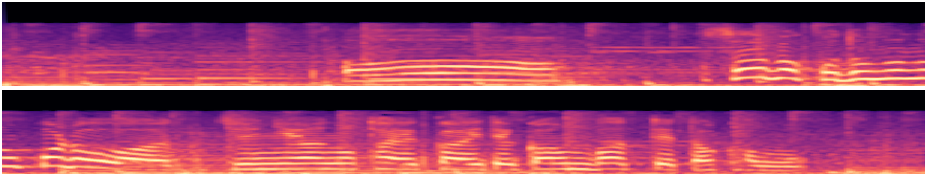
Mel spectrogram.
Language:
Japanese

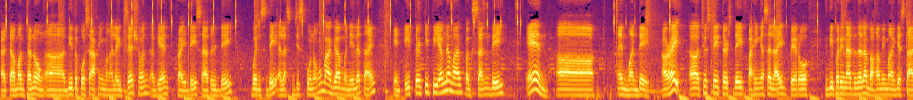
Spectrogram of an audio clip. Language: Filipino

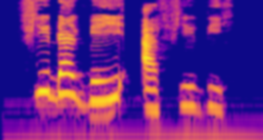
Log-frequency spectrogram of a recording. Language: Aja (Benin)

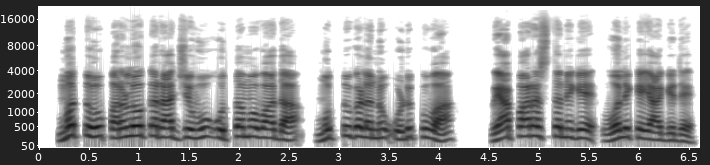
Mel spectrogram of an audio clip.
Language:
Kannada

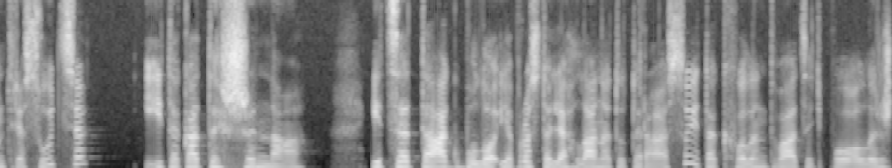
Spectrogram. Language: Ukrainian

